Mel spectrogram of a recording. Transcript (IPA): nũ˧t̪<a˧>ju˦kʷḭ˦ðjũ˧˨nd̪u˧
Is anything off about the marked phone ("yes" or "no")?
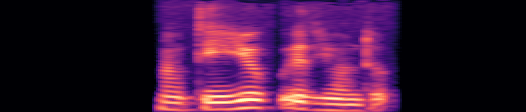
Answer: yes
